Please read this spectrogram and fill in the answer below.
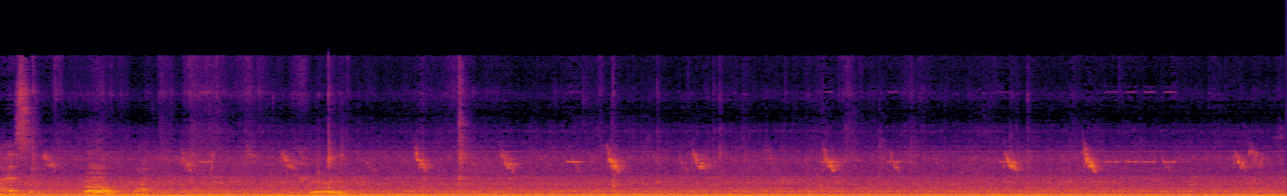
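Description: A small bird chirping over and over, short high falling chirps about once a second, over a steady low hum.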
